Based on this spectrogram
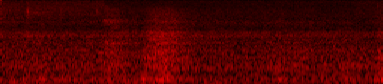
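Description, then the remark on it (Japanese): An electric train rumbles along its rails with a steady, dense low roar and faint rattling, heard from inside a carriage by a rider, continuous and moderately quiet with no voices. “電車の音が響く間に揺れる体。”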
